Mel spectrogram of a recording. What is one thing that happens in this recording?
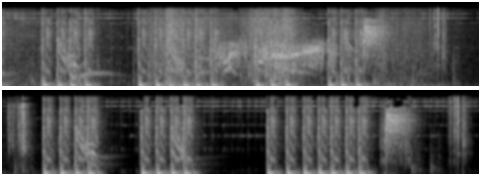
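A rifle fires rapid bursts of shots that echo off walls.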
